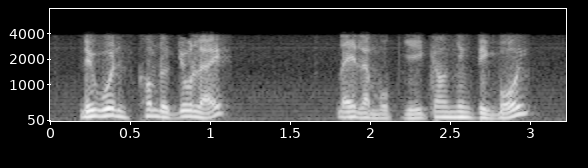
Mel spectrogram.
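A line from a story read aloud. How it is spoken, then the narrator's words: Shout. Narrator (Vietnamese): Dương Quá quát lên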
